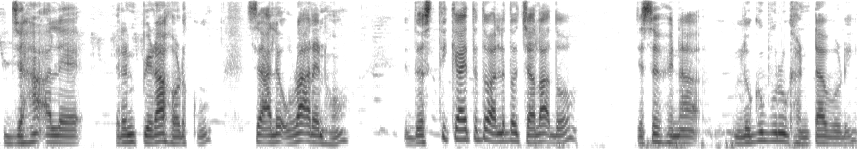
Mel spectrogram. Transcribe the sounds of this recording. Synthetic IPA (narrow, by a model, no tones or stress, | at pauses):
d͡ʒaɦãʔalɛʔ | ɾɛnpɛɽaɦɔɽkusɛalɛɔɽaʔɾɛnɦɔ̃ | d̪əst̪ikajt̪ɛd̪ɔalɛd̪ɔt͡ʃalaʔd̪ɔ | d͡ʒɛsɛɦɛnaləɡubuɾuɡʱəɳʈaβəɽi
